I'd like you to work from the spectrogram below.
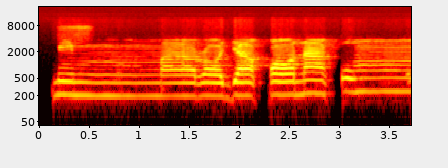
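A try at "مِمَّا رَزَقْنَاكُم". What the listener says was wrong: Banyak dua harkat. Terbaca pendek lagi tadi. Banyak dua harkat.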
